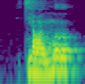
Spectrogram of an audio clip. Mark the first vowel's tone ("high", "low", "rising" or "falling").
rising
